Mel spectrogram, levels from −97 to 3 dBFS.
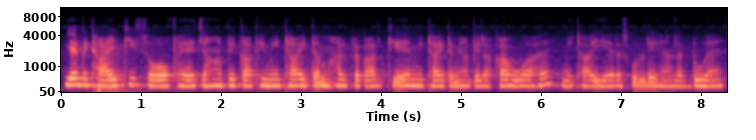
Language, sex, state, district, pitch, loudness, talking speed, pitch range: Hindi, female, Bihar, West Champaran, 195 Hz, -19 LUFS, 185 wpm, 190-205 Hz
